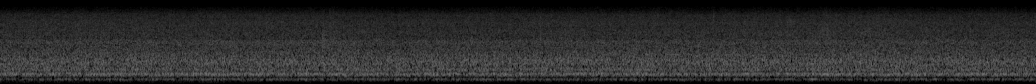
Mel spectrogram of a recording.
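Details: Honey bees crowding over wax cappings after the honey has been harvested, licking up the honey; a constant, thick buzzing drone that holds level across the whole stretch.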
